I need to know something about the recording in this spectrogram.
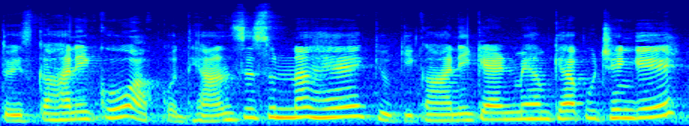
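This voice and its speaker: A woman teacher delivers a scripted storytelling lesson with a moral to children, explaining in a didactic way and putting questions straight to them. Her voice is fairly high and expressive, at normal speed, with a little hiss or hum.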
